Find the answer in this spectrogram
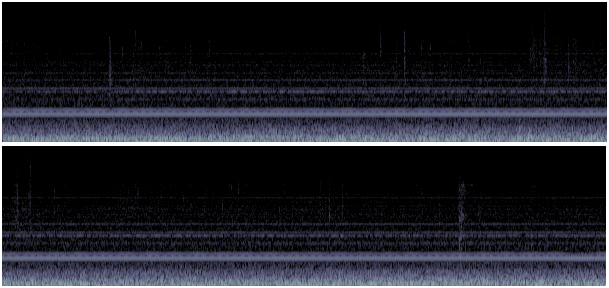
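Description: Steady running noise from a parked jet airliner: a low rumble under a constant high-pitched whine that holds one pitch throughout.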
